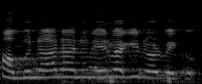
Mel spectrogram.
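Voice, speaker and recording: A woman's voice: extremely high pitch, steady tone, fast. A woman playing a devoted young daughter in a village stage drama, crying and pleading tearfully. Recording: stage recording with music behind.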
